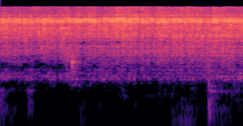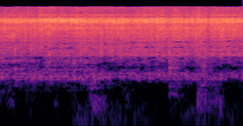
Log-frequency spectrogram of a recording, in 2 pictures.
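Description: Onions and freshly added tomatoes frying in hot mustard oil in an open pressure cooker: a steady sizzle, with a few soft knocks.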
